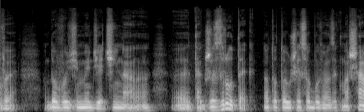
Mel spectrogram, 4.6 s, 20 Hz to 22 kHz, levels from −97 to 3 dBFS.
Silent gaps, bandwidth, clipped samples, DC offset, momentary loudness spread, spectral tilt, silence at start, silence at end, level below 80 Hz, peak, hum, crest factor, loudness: none; 11.5 kHz; under 0.1%; under 0.1%; 10 LU; -6 dB/octave; 0 s; 0 s; -62 dBFS; -6 dBFS; none; 16 dB; -23 LUFS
